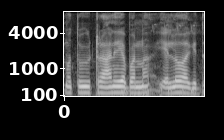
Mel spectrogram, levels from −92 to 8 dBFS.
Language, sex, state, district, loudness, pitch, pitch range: Kannada, male, Karnataka, Koppal, -16 LUFS, 165 Hz, 160-165 Hz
